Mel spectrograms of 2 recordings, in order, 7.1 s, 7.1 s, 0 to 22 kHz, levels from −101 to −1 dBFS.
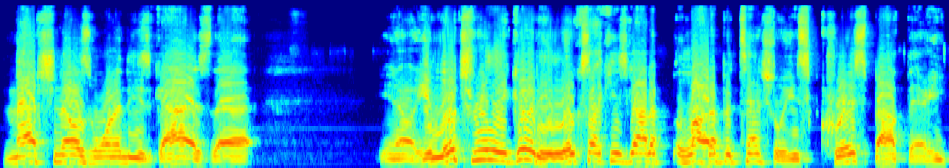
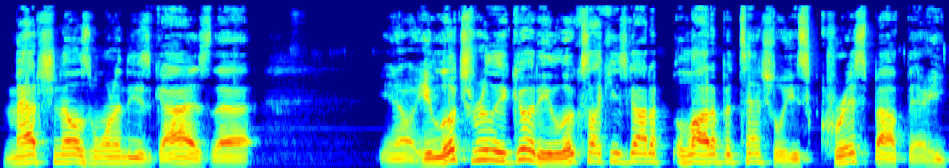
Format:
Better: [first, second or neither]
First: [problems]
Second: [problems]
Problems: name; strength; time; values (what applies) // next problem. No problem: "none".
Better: second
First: distortion; heavy; 6 dB below the speech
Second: none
